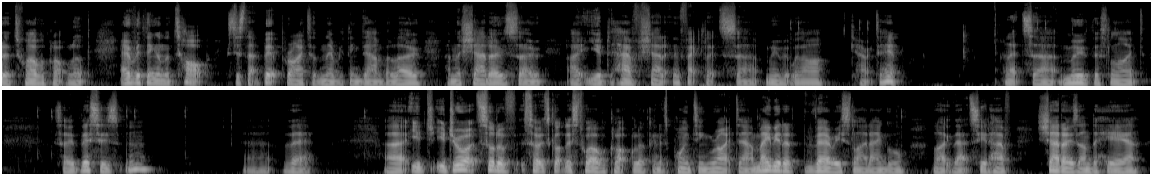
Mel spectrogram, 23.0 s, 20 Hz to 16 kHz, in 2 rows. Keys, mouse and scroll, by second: 8.5 click, 9.6 g, 10.7-11.8 middle drag, 11.8 click, 12.1 g, 13.3-16.3 drag, 17.2-19.6 middle drag, 19.6-22.6 drag.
